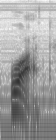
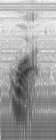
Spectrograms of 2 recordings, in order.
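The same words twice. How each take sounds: The two takes are said the same way.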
